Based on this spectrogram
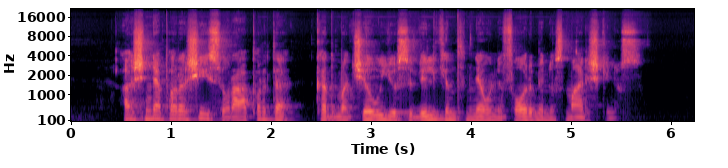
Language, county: Lithuanian, Kaunas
